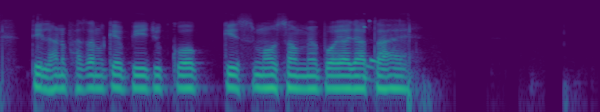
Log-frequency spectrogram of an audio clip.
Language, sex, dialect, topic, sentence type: Magahi, male, Southern, agriculture, question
